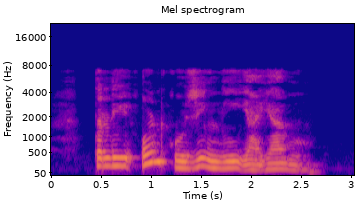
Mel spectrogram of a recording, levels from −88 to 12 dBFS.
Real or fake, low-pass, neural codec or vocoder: fake; 7.2 kHz; codec, 16 kHz, 4 kbps, FreqCodec, larger model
